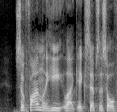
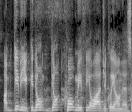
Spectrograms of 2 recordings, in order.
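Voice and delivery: ordinary talk

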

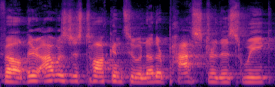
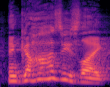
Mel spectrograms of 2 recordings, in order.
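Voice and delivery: ordinary talk, nothing marked

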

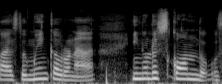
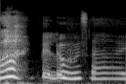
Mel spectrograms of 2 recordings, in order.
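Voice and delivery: drawn-out, higher mock wail; lamento triste imitado; 4 semitones higher, much slower than usual. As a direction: stretch it out like a grieving moan. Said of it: "me puse como que muy sad". (lamento triste y alargado, recreado)

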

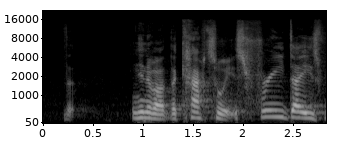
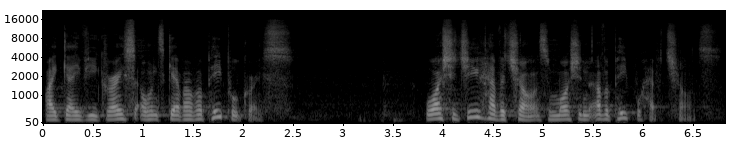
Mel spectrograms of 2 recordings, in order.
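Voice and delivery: gentle reply; 8 dB quieter than usual. Acted. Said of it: "And God's saying".

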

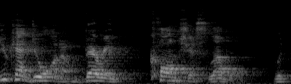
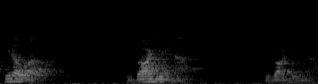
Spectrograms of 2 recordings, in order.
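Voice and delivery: sudden soft, low calm; acted calm, fading to very quiet; sensible, calm; 7 semitones lower, 10 dB quieter, faster than usual. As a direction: drop the voice and quietly end the argument. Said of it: "you being sensible and calm and nice".

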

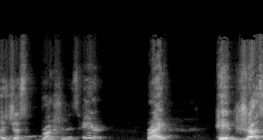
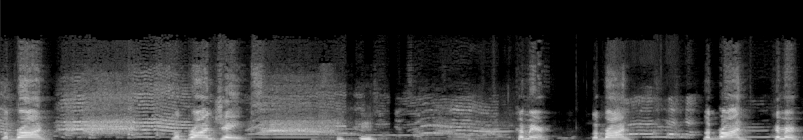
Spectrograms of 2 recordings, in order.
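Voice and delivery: calling out; 4 dB louder than usual. Real, not acted. Father calling his dramatic son over, loud.

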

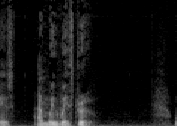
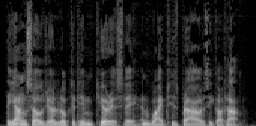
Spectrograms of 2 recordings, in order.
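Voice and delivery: plain reading voice

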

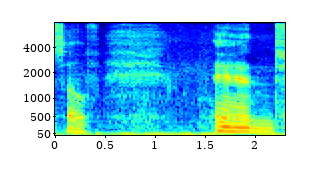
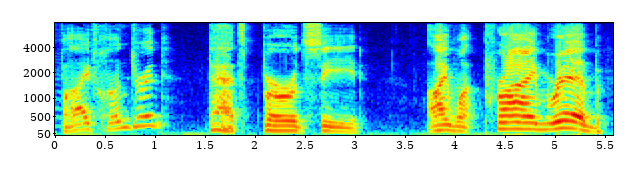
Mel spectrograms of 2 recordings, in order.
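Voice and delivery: loud, slow, demanding; hammy demanding shout; 4 semitones higher, 8 dB louder, slower than usual. Acted. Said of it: "a dramatic reenactment".

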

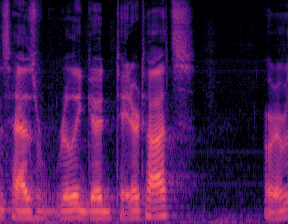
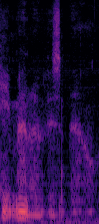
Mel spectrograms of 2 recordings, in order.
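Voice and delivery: whispering; 6 semitones lower, 17 dB quieter than usual. Pretend. Whispered joke continues.

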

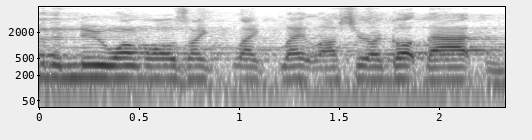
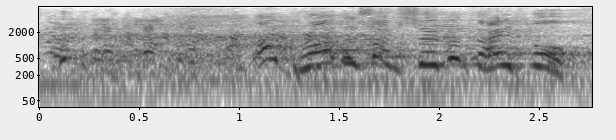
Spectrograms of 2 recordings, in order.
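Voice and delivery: high, slow, loud laughing promise; laughing hard; 9 semitones higher, 5 dB louder, slower than usual. Real, not acted. Assuring the congregation he is faithful, laughing.

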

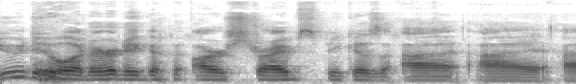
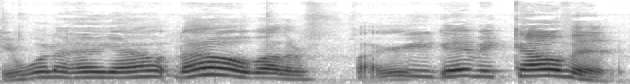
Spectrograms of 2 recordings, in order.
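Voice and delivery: angry yelling; 9 semitones higher, 11 dB louder than usual. Retold or imitated. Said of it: "He's like".

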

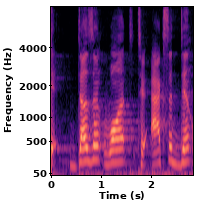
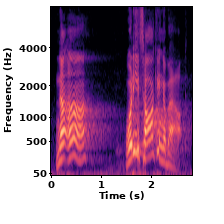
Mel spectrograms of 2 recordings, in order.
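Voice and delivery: skeptical brush-off; 5 semitones higher, 4 dB louder than usual. Acted. Zechariah doubts the angel.

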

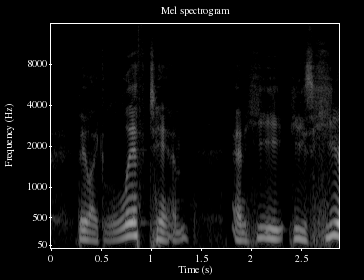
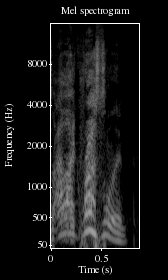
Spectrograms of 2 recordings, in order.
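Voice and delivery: put-on higher, louder kid-at-heart answer; eager childlike patient; 5 semitones higher, 5 dB louder than usual. Patient answering the EMT trainee, eager childlike voice.

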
